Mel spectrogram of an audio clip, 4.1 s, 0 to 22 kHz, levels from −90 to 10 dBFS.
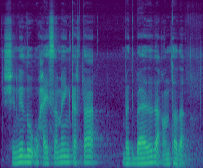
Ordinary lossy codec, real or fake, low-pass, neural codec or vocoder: none; real; none; none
